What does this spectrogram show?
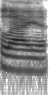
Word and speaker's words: Kalila: Kalila, how do you say it? Somebody tell me. Kalila. Kalila? It's Kalila. Kalila.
